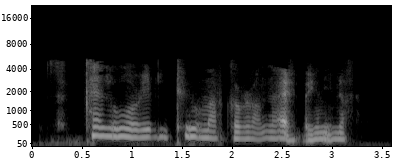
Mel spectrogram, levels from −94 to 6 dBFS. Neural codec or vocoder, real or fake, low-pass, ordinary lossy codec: codec, 16 kHz in and 24 kHz out, 0.4 kbps, LongCat-Audio-Codec, four codebook decoder; fake; 5.4 kHz; MP3, 24 kbps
